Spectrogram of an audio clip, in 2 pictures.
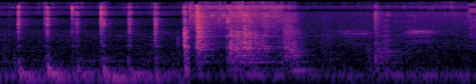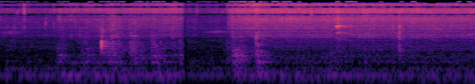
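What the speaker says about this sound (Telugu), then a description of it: "finally chicken in the oil" Chicken pieces frying in hot oil for a grandmother-style home dish, opening with a few sharp clacks, then a loud steady sizzle with stirring scrapes that swells louder near the end.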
